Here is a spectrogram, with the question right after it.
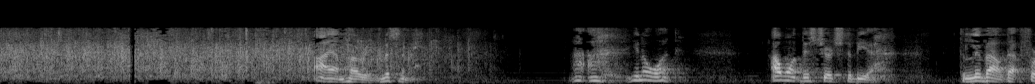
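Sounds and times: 
audience clapping hands: 0.0 - 5.2
speech: 3.2 - 4.3, 5.7 - 6.9, 7.7 - 9.0, 9.6 - 10.3.

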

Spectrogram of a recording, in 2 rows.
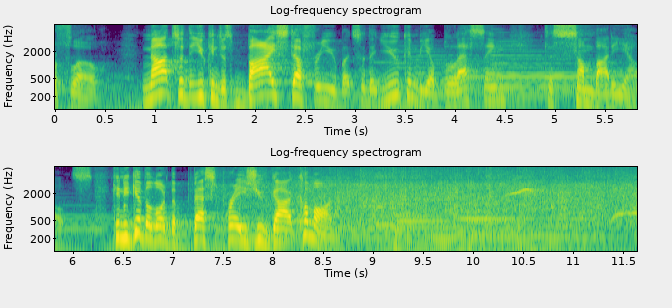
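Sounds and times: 
speech: 0.0 - 9.4
audience applause: 7.7 - 11.6.

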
